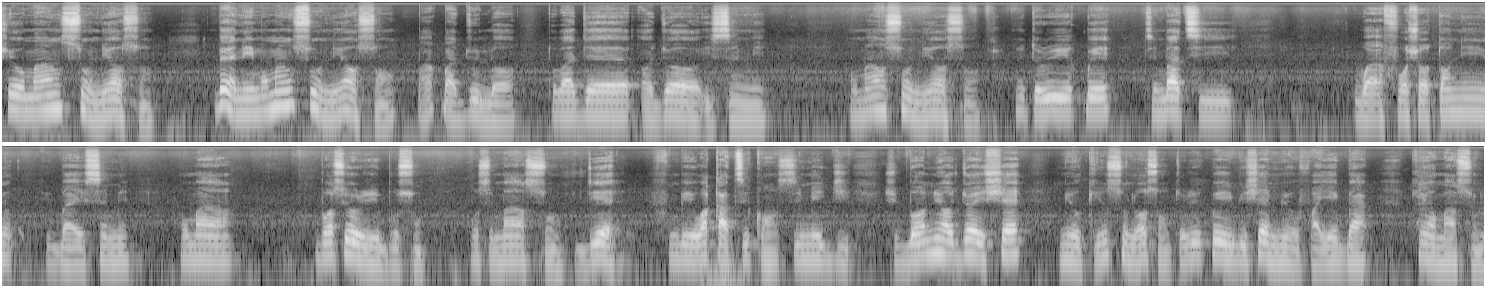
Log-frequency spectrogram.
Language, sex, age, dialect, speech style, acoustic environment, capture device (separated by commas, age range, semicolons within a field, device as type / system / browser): Yoruba, male, 35-44, Nigeria - Lagos Yoruba, relaxed, silence, desktop / Windows / Chrome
